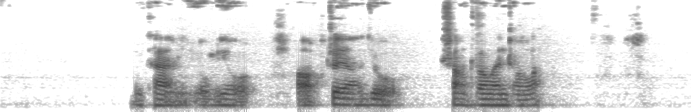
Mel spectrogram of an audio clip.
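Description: A man speaks calmly and steadily into a microphone, close by.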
